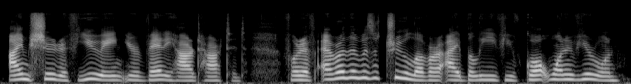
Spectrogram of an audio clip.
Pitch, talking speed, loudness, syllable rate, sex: 215 Hz, 235 wpm, -19 LUFS, 6.2 syllables/s, female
